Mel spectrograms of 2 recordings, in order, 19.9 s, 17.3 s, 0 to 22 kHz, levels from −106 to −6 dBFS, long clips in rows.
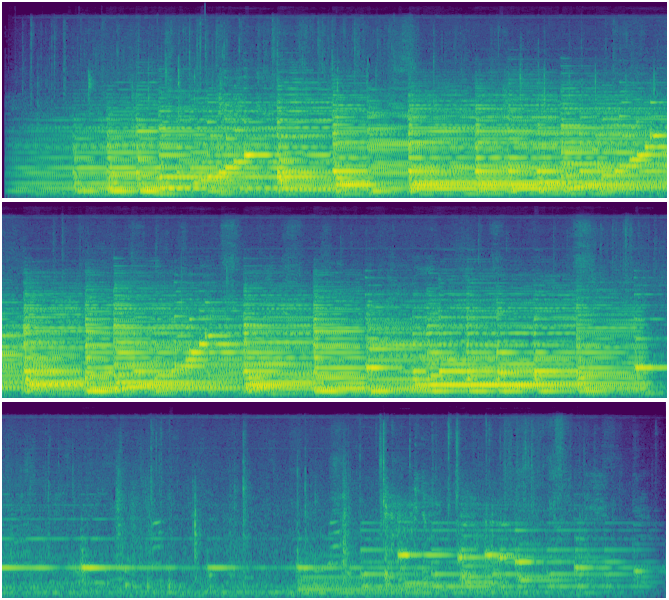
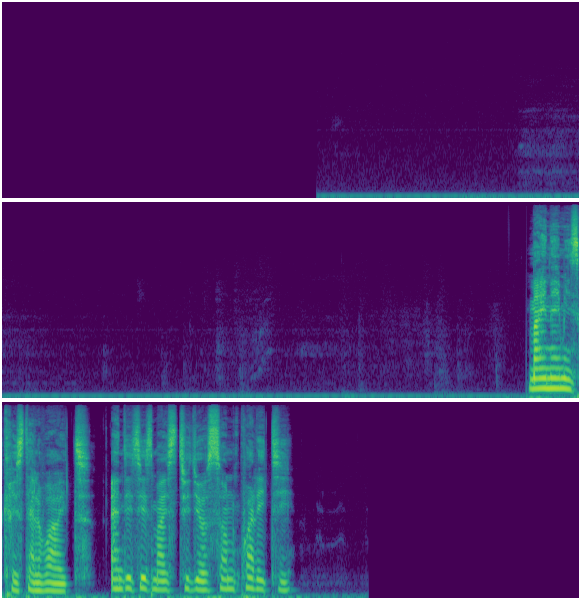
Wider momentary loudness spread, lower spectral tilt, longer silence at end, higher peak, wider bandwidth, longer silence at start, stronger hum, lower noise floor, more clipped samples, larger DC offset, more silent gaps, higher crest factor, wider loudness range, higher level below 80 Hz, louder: first, 19 LU vs 8 LU; first, -8 dB/octave vs -3.5 dB/octave; second, 0.2 s vs 2.8 s; first, -2 dBFS vs -6 dBFS; second, 14.5 kHz vs over 20 kHz; second, 0.1 s vs 11.05 s; neither; second, -39 dBFS vs -61 dBFS; neither; neither; neither; second, 14 dB vs 26 dB; about the same, 14 LU vs 12 LU; first, -50 dBFS vs -56 dBFS; first, -15 LUFS vs -23 LUFS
